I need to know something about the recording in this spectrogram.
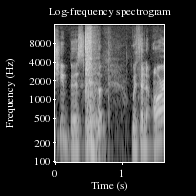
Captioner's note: arin spits loudly to interrupt dan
